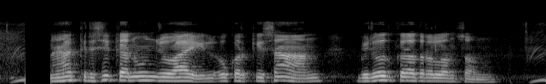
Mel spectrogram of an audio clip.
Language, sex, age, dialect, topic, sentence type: Bhojpuri, male, 25-30, Southern / Standard, agriculture, statement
